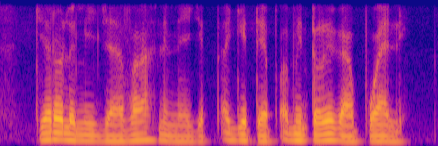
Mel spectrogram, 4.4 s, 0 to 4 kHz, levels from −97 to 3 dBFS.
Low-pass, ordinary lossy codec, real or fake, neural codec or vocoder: 3.6 kHz; none; fake; codec, 44.1 kHz, 7.8 kbps, DAC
